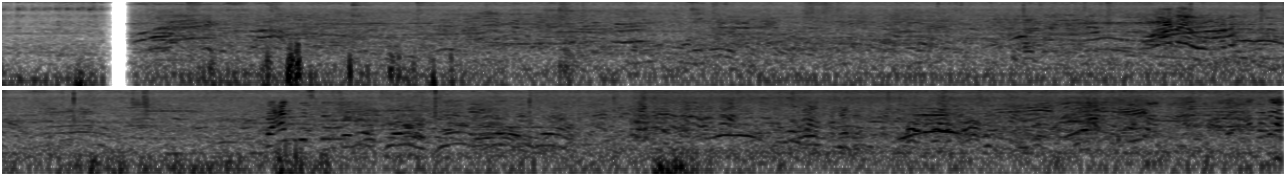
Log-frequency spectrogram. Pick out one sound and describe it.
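A crowd of people chatter and shout outdoors.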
